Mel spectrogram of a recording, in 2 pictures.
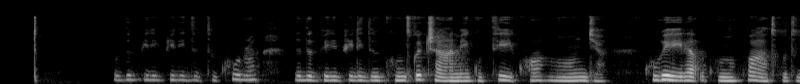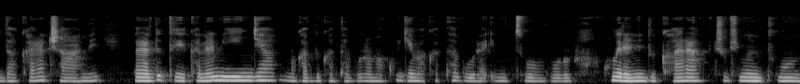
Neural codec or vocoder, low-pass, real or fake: autoencoder, 22.05 kHz, a latent of 192 numbers a frame, VITS, trained on one speaker; 9.9 kHz; fake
